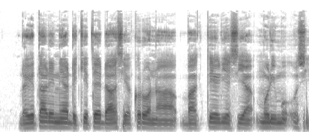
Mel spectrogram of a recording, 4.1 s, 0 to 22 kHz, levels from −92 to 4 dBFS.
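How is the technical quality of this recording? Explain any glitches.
No glitches turn up anywhere in this recording, so there's nothing here to explain.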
